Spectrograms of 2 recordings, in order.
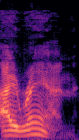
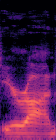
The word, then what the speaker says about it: Iran: He goes, it's not Iran. Here in the United States, we want to say Iran because that's what it looks like it spells, but it's pronounced Iran.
